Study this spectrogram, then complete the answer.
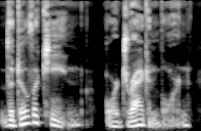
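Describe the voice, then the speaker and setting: Soft, whispery, low-creaking man narrating for sleep. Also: expressive, no room sound, studio quality. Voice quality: breathy, husky, partly whispered. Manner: slow, gentle, soothing delivery.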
